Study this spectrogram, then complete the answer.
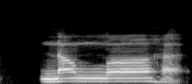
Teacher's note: Suku kata in iaitu hamzah dengan nun ini kita baca dengan wajib gunah dua harakat. · IS itu setulis idgham syamsi nun pada lam jalalah, dan lam jalalah juga dibaca tebal kerana nun baris di atas. Sebelum nama Allah, hurufnya baris di atas atau baris depan tak dibaca tebal.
